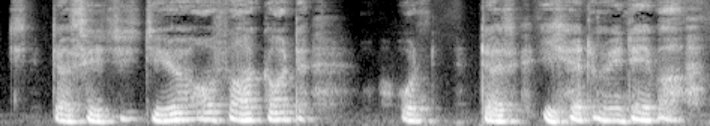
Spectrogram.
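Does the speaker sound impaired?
Yes: Parkinson's disease; progressive Parkinson's disease, arm tremor, finger cramping, arm dislocated in car accident with ongoing pain; progressive worsening, cannot turn newspaper pages, in care home, LVR neurologist; could not speak properly during earlier sudden spinning vertigo episode, caller noticed voice, ambulance called.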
